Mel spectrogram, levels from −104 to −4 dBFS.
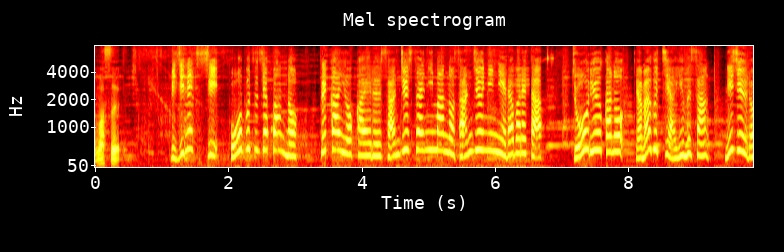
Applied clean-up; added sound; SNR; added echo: neural separator model SepFormer DNS4.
